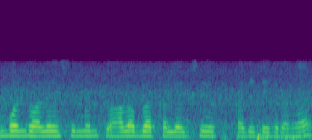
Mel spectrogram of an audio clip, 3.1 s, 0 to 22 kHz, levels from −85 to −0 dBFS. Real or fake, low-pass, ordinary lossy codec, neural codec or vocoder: real; 3.6 kHz; none; none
